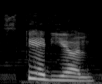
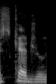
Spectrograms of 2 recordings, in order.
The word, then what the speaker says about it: schedule: Yes, it's typically schedule. You have it correct. In certain parts of the United States and also in Europe, you might hear a softer pronunciation. Schedule, for example, is another way to hear failure.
